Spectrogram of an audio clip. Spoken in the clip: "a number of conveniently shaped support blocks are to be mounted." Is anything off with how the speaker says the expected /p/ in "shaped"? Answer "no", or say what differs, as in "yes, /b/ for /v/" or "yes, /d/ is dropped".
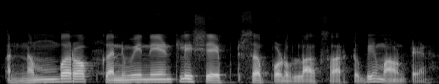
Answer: no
